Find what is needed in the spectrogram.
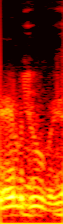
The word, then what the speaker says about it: Hey Luduva: That you said it correctly, Hey Luduva.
